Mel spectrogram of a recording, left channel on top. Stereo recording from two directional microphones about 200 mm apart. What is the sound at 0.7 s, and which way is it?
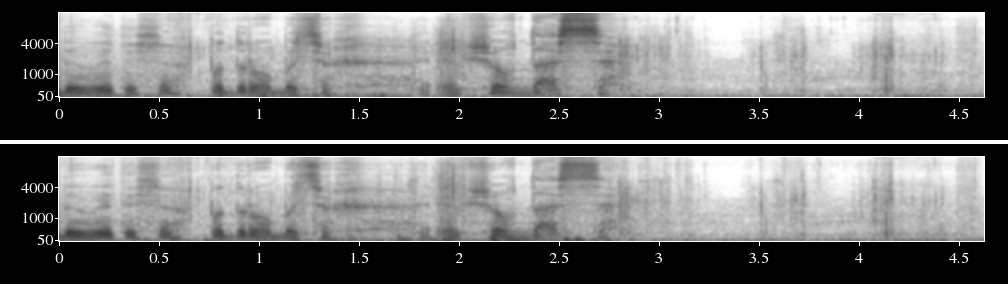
Speech, 10° right (ahead or behind).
